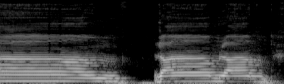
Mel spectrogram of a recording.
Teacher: आवाज गूंज रही है, आवाज लंबी जा रही है, तो आपका वो प्लूत स्वर होगा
